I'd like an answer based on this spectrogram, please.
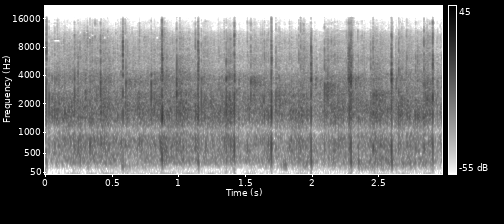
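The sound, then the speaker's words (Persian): Applause from an audience clapping for God at the close of a church gathering forms a steady, dense wash of many hands clapping at even loudness throughout. “میتونیم برای خداوند دست بزنیم و با این تمام بکنیم.”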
